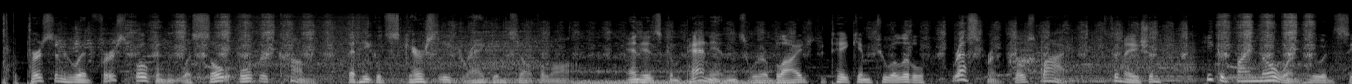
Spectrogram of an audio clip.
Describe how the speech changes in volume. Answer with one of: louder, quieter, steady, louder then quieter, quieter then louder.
steady.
